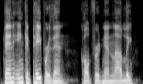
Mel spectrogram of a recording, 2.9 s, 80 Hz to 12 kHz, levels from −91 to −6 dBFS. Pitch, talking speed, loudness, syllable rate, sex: 125 Hz, 165 wpm, -18 LUFS, 5.2 syllables/s, male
